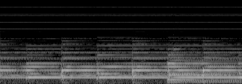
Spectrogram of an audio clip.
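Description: Gentle new-age keyboard music, soft notes struck about three times a second over held tones, with a lower chord coming in near the end. Faint steady high tones run underneath, the embedded 'healing frequencies' that the music is meant to cover.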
